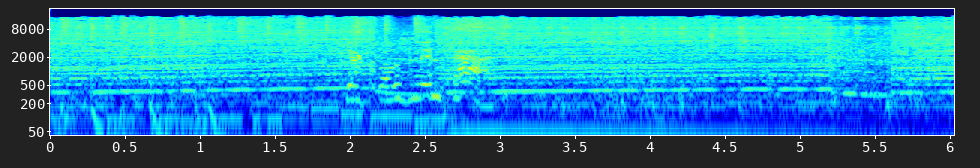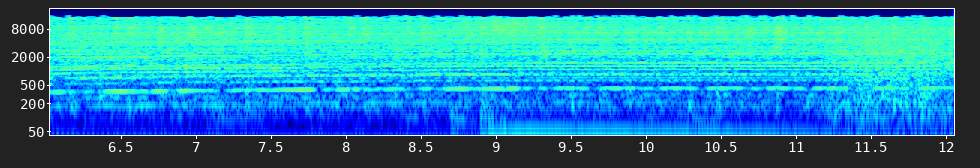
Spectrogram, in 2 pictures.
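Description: A racing car engine roars at high revs, dropping briefly with gear changes.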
